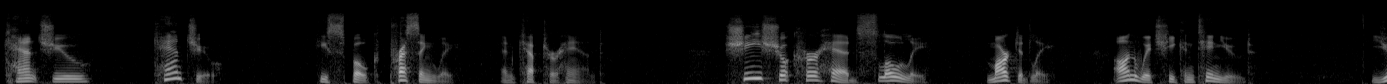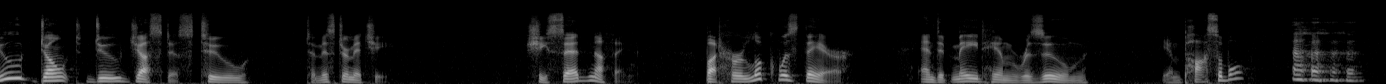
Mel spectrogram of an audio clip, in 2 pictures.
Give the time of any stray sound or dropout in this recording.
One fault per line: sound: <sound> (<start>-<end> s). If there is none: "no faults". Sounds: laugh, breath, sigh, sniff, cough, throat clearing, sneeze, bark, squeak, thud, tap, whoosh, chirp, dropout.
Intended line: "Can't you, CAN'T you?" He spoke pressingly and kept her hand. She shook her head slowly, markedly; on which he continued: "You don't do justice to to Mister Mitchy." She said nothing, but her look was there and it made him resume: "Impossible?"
sound: laugh (26.8-27.5 s)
